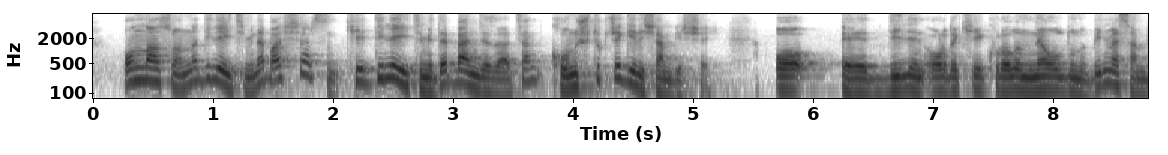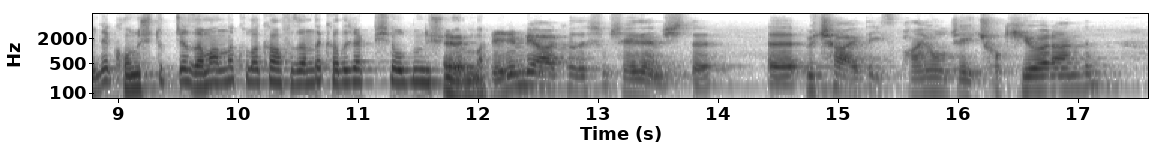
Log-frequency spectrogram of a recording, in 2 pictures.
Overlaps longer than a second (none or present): none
